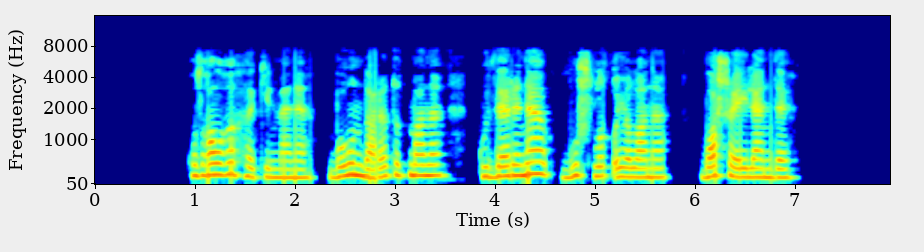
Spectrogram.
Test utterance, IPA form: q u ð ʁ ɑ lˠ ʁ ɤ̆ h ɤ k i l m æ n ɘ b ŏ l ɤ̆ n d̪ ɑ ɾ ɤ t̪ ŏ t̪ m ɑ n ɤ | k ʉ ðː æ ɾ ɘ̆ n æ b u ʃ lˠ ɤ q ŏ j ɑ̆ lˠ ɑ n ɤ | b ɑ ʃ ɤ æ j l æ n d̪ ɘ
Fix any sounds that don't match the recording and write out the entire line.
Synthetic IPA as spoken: q u ð ʁ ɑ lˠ ʁ ɤ̆ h ɤ k i l m æ n ɘ b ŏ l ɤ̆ n d̪ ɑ ɾ ɤ t̪ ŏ t̪ m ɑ n ɤ | k ʉ ðː æ ɾ ɘ̆ n æ b u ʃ lˠ ɤ q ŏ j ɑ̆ lˠ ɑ n ɤ | b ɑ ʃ ɤ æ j l æ n d̪ ɘ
